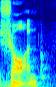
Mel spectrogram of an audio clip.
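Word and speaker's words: Cian: How, Sean? – I believe that's how it would be pronounced. It's C-I-A-N. – Yeah, in a country that should... – Yeah, I think it's Sean.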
